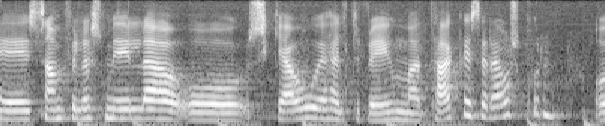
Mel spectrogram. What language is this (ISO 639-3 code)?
isl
